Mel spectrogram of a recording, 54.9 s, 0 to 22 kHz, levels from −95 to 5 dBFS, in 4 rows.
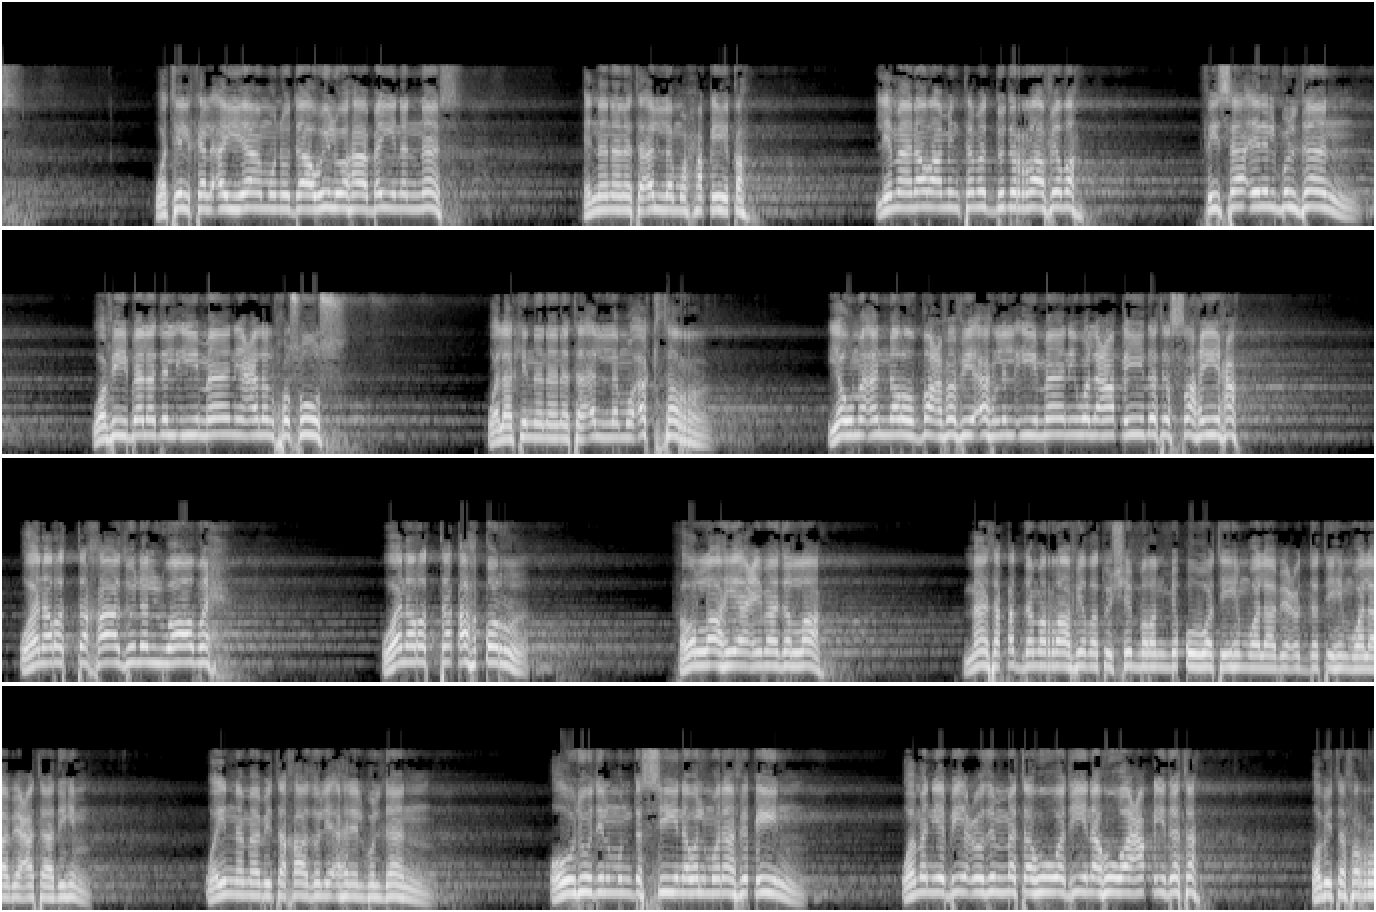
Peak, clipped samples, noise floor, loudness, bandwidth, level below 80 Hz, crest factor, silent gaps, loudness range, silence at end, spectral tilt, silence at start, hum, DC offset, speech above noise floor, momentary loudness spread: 0 dBFS; under 0.1%; -59 dBFS; -11 LUFS; 8 kHz; -40 dBFS; 12 dB; none; 3 LU; 0 s; -5 dB/octave; 0 s; none; under 0.1%; 48 dB; 8 LU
